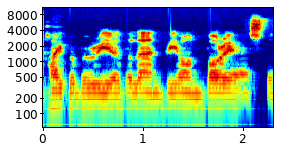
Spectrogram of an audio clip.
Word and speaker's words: Hyperborea: me is hyper boria or I guess you pronounce it hyperborea yes I would say hyperborea sure what can you tell people about this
